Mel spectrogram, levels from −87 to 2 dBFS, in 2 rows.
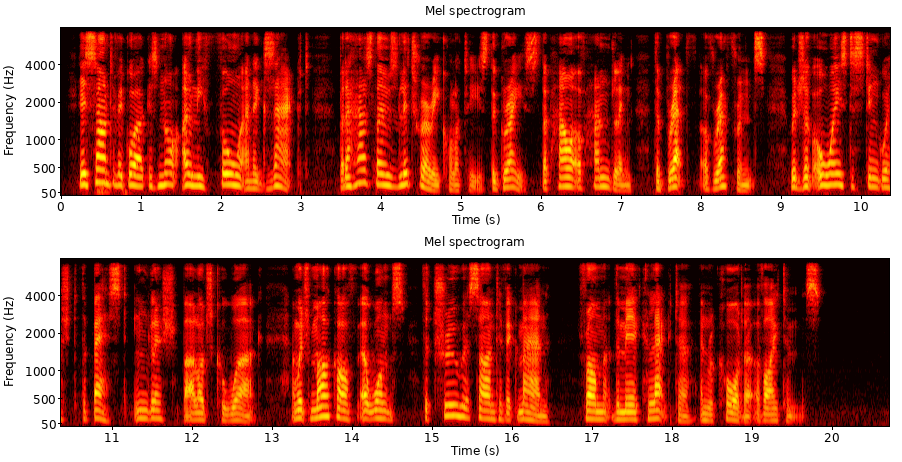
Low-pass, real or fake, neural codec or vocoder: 7.2 kHz; real; none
